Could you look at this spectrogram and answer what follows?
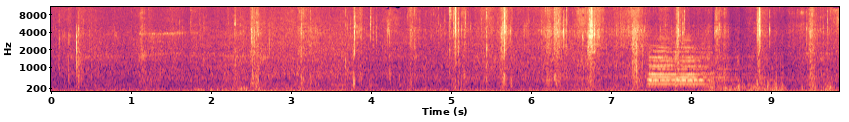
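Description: Norfolk Southern 8100 Nickel Plate Road heritage locomotive leading a train in Berea, Ohio, with a loud rumbling roar of passing rail cars close by and a brief horn blast near the end.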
